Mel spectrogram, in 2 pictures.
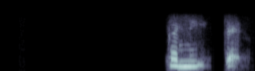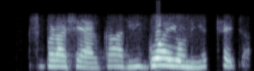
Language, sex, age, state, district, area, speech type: Dogri, female, 30-45, Jammu and Kashmir, Reasi, rural, conversation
